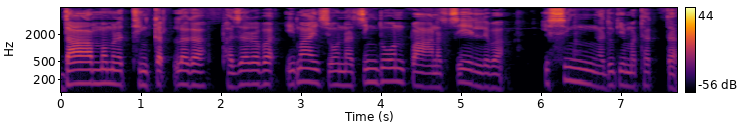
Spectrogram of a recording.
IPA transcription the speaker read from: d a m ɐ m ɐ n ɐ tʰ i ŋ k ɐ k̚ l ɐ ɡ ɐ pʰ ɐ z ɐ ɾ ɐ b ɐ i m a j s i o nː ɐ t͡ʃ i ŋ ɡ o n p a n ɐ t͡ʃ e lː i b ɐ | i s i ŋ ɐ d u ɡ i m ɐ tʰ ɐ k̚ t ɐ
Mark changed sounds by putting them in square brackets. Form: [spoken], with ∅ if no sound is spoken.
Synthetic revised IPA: d a m ɐ m ɐ n ɐ tʰ i ŋ k ɐ [t̚] l ɐ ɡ ɐ pʰ ɐ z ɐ ɾ ɐ b ɐ i m a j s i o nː ɐ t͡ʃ i ŋ [d] o n p a n ɐ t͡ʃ e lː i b ɐ | i s i ŋ ɐ d u ɡ i m ɐ tʰ ɐ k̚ t ɐ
